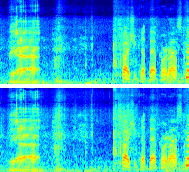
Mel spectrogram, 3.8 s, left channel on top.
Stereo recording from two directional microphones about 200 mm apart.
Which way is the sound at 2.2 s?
10° right (ahead or behind).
